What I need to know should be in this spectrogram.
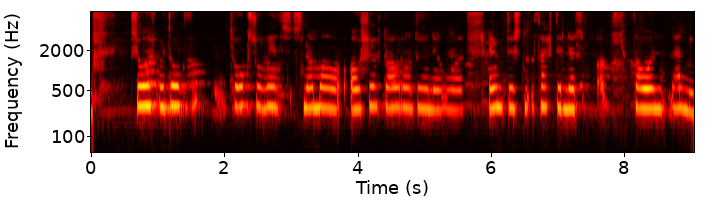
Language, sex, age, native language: Icelandic, female, 50-59, Icelandic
